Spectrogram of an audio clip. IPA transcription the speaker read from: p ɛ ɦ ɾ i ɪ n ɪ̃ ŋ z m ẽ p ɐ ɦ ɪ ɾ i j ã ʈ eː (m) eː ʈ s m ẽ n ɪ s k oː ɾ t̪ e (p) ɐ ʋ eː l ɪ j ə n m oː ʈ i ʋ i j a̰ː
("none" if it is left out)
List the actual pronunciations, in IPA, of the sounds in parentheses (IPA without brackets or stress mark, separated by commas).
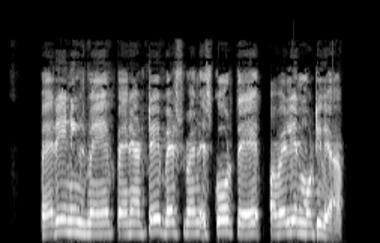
b, p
